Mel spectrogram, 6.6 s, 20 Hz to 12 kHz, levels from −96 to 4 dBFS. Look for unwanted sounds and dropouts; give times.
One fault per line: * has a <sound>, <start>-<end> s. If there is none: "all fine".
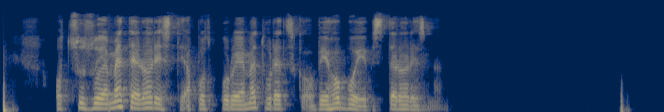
all fine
